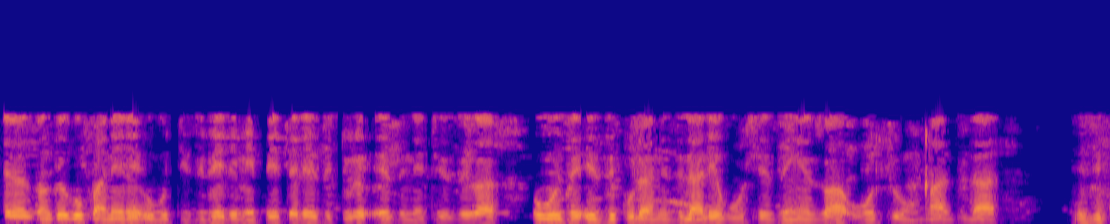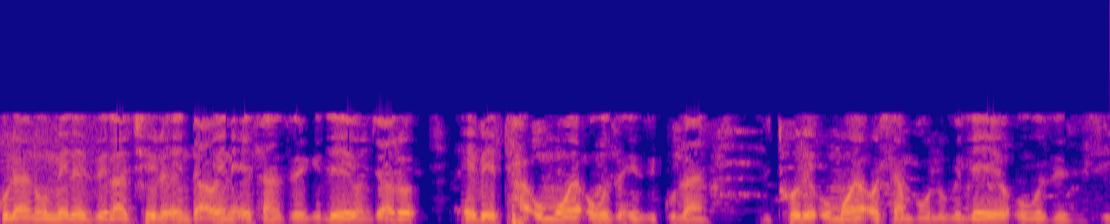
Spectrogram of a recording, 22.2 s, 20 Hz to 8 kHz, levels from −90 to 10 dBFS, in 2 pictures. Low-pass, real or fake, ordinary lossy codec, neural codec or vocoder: 7.2 kHz; real; AAC, 16 kbps; none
